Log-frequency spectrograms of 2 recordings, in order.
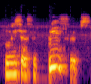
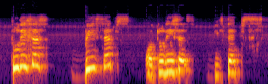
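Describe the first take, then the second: First: Bíceps with a firm stress on BI, BI-ceps; teacher confirming the stress. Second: Bíceps said twice with the stress moved, slowly; teacher asking which stress of bíceps is right; stress contrast. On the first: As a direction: hit BI in bíceps, then fall. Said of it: "La fuerza de voz está en bi". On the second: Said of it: "la fuerza de voz está aquí, en bi". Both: Shown as a demonstration.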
